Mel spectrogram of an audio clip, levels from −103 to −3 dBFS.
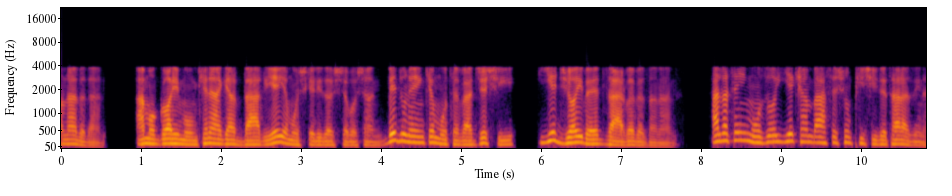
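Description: Speech squeezed through the iLBC codec for the whole clip: nothing above 4 kHz survives, and each 20 ms frame is coded on its own, leaving a plainly rough, slightly synthetic edge. The sound points to iLBC's 15.2 kbps mode.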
